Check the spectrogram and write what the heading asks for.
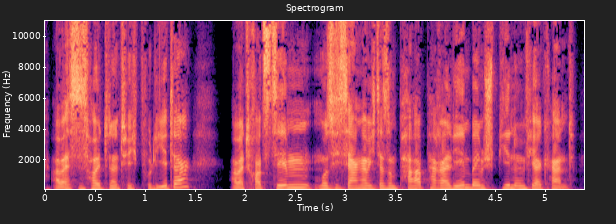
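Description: Male co-host of a casual gaming chat, animated, rambling, slightly high voice. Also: rapid-fire. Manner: animated, rambling, many fillers. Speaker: podcast co-host.

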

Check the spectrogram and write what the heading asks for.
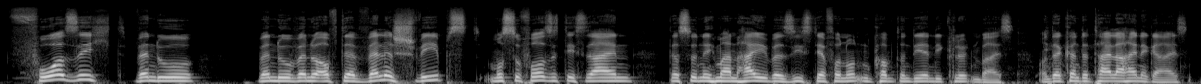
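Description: A tired man talking football picks in a casual podcast chat, animated and full of vivid trash talk. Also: on the high side, normal speed, dry recording, studio quality. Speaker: podcast co-host.

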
